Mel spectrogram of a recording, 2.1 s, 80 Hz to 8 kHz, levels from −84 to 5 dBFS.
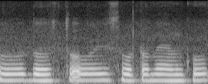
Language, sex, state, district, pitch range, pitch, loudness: Hindi, male, Uttarakhand, Tehri Garhwal, 165-175 Hz, 170 Hz, -13 LUFS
